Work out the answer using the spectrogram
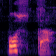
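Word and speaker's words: пошта: এটা ও এই অক্ষরটা এই অক্ষরটাকে আমরা এস উচ্চারণ করি ঠিক আছে তাহলে কি হল পটি এটা পস্তা পস্তা মানে ডাকঘর।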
